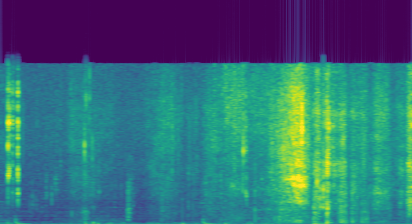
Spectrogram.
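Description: Soft mouth sounds as a monofilament knot joining the main line to a shock leader is wetted with saliva, which lubricates it before tightening. This is followed by rustling of a waterproof jacket, louder about three seconds in, as the line is drawn tight.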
